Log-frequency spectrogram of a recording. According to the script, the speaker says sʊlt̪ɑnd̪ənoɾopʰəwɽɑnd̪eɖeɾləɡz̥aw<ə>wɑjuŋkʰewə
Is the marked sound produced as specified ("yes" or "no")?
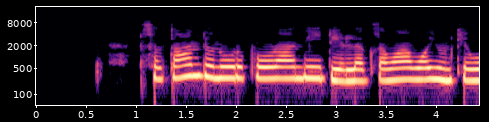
no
